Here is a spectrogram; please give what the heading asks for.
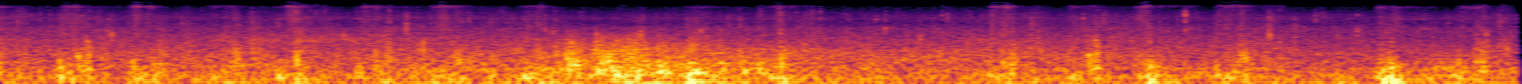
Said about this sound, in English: Oh, look, it's raining now.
